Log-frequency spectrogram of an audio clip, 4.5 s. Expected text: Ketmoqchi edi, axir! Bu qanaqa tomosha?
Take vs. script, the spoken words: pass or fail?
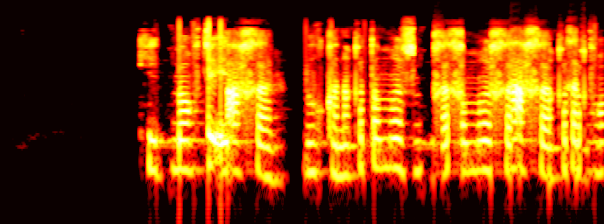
fail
